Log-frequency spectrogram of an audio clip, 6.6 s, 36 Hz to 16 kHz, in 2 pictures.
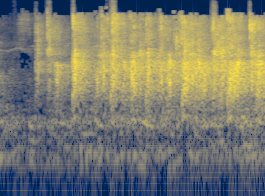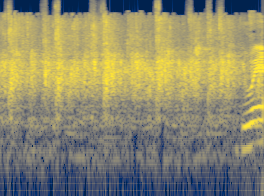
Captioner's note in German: Beifall CDU und BÜNDNIS 90/DIE GRÜNEN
